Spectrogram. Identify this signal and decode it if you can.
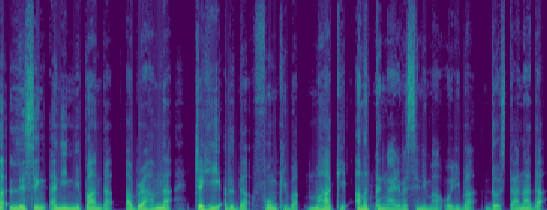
Speech in Manipuri. There is no code.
